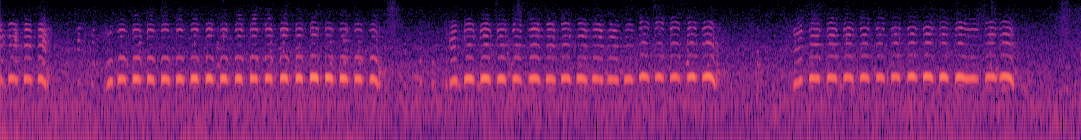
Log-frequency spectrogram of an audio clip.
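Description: A bird calling: fast, even trilled phrases of about ten notes a second. Each phrase lasts about two and a half seconds, and a short pause separates one from the next. One phrase ends just as the sound begins, and three more follow.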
